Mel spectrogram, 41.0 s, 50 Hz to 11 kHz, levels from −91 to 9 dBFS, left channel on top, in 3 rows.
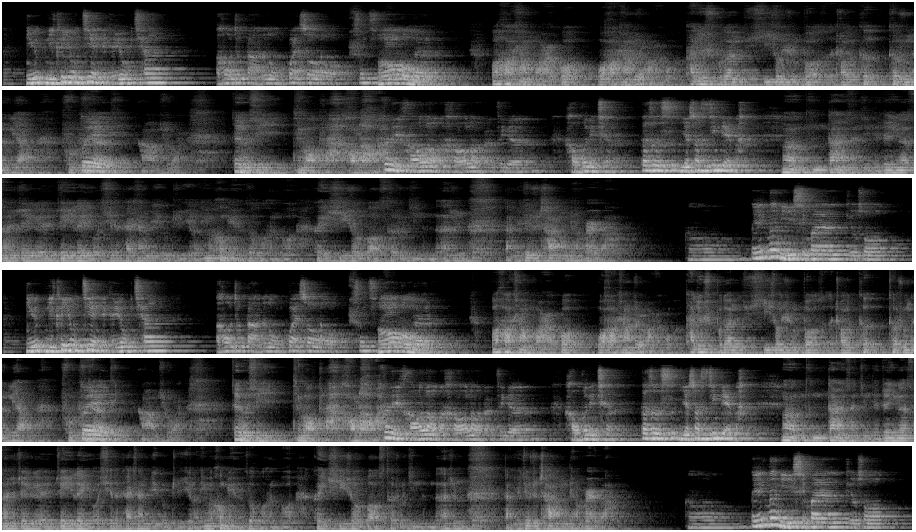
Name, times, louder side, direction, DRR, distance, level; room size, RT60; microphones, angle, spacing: voice 1, 0.4-2.4 3.2-5.9 6.2-6.4 9.5-9.7 14.8-15.4 19.4-21.7 22.1-22.9 23.3-24.9 25.2-25.3 37.6-40.5, right 1 dB, 30° right, 4 dB, 1.0 m, -20 dB
voice 2, 5.6-6.5 7.0-15.3 15.7-19.5 25.4-36.6, right 2 dB, 55° right, 4 dB, 0.7 m, -26 dB
7.3 x 6.9 x 5.5 m, 1.2 s
head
